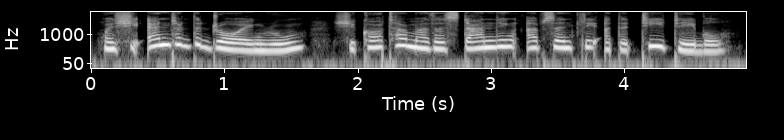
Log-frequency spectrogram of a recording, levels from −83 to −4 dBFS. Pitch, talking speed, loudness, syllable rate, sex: 255 Hz, 195 wpm, -16 LUFS, 5.6 syllables/s, female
